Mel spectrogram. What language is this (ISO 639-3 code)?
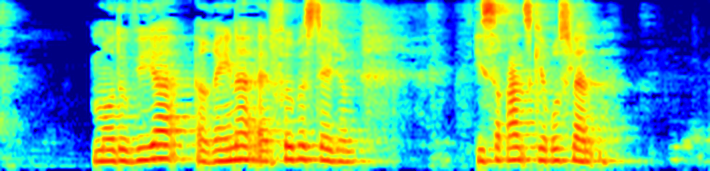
dan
